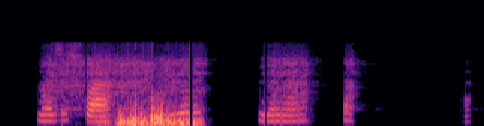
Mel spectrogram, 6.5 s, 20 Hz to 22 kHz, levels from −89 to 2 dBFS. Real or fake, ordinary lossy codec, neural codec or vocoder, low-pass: real; AAC, 24 kbps; none; 5.4 kHz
